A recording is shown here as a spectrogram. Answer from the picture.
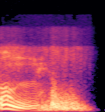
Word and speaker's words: Om: So, for example, when we think of the holy syllable as Om, in Japan it's pronounced Ung.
